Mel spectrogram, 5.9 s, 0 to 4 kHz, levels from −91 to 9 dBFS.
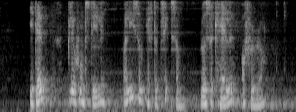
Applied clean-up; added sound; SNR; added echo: neural separator model SepFormer DNS4.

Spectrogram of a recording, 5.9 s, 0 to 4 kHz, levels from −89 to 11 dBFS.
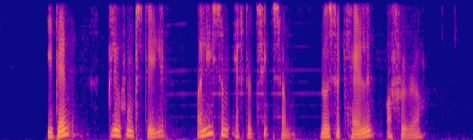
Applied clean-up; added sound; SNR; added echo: neural separator model SepFormer WHAMR!.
